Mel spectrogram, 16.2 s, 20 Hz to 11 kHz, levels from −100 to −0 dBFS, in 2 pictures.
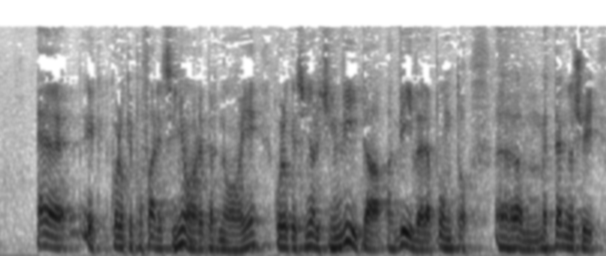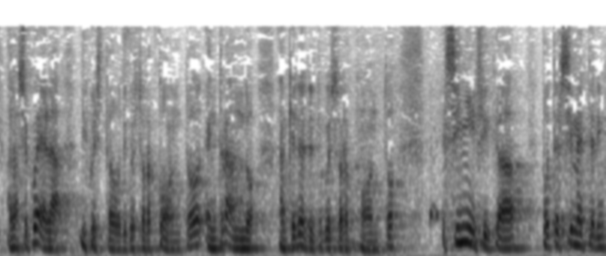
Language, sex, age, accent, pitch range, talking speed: Italian, male, 50-69, native, 115-150 Hz, 135 wpm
